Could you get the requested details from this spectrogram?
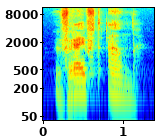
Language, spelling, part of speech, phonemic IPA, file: Dutch, wrijft aan, verb, /ˈvrɛift ˈan/, Nl-wrijft aan.ogg
- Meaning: inflection of aanwrijven: 1. second/third-person singular present indicative 2. plural imperative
